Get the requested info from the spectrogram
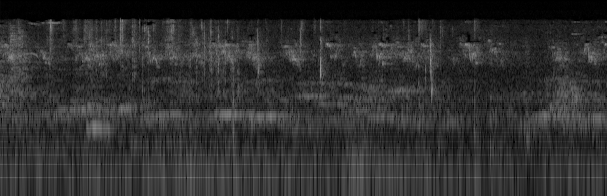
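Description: Birds chirping over and over in short high notes, with several short, steady, lower calls among them.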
